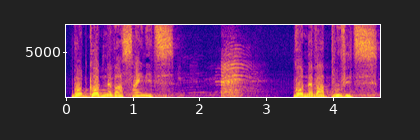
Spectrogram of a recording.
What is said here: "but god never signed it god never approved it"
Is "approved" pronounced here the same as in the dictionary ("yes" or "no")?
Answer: no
